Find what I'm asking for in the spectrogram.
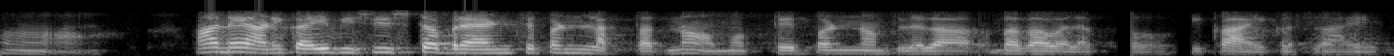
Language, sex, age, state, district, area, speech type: Marathi, female, 45-60, Maharashtra, Nashik, urban, conversation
